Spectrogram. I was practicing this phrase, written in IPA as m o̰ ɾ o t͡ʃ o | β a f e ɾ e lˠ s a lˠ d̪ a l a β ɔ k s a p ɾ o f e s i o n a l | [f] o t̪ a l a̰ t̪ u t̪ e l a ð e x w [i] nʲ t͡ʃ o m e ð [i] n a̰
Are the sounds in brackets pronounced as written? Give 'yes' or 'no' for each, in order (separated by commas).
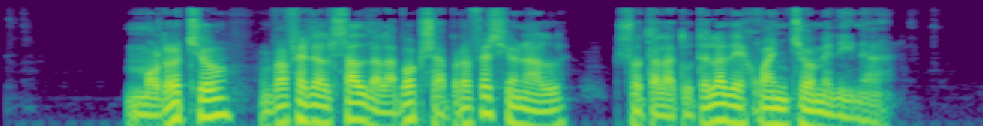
no, no, yes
